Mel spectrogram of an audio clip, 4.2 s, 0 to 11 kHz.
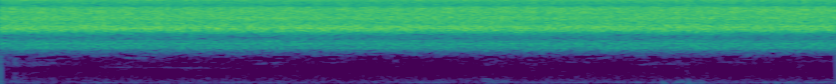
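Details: Cicadas in summer 2021 at the Mỹ Luôn eco-tourism area in the Mekong Delta, among canal-side mango orchards: a dense, steady, high-pitched shrill drone that holds unbroken throughout, with no other clear sounds.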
